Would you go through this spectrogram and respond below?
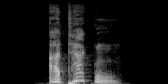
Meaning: plural of Attacke
- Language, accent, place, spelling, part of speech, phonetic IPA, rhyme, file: German, Germany, Berlin, Attacken, noun, [aˈtakn̩], -akn̩, De-Attacken.ogg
